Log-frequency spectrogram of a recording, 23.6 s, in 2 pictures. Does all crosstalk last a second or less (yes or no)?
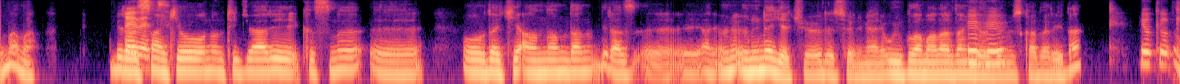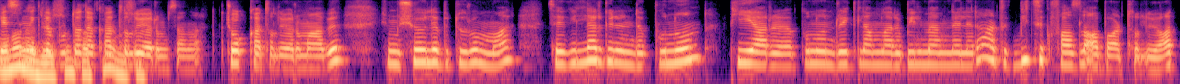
no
